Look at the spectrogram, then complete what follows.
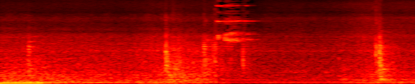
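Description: Borewell drilling rig machinery: a deep engine drone that drops away about half a second in, then several sharp metallic knocks and a brief high squeal.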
